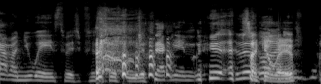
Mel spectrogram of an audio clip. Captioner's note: laughing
